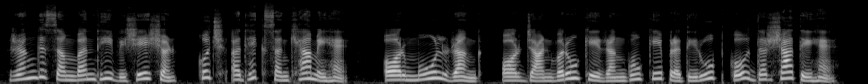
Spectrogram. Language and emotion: Hindi, neutral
